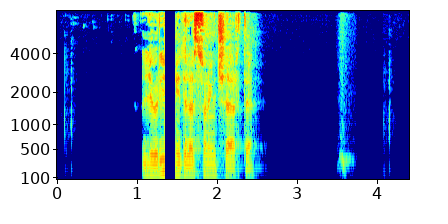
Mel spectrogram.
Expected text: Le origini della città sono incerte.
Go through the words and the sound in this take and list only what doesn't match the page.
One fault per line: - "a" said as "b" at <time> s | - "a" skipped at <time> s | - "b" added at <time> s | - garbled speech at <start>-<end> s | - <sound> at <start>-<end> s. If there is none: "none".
- dropout at 1.3-1.5 s
- "città" skipped at 1.7 s
- whoosh at 3.5-3.8 s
